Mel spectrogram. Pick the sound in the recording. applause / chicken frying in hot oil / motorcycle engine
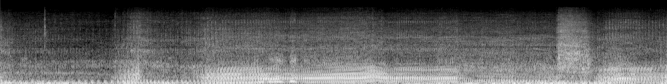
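motorcycle engine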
